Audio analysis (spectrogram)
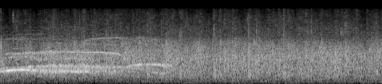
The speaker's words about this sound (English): You didn't let me finish Fauci Unmasked with Michael Knowles, so there's no need to clap. Absolutely no need to clap.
